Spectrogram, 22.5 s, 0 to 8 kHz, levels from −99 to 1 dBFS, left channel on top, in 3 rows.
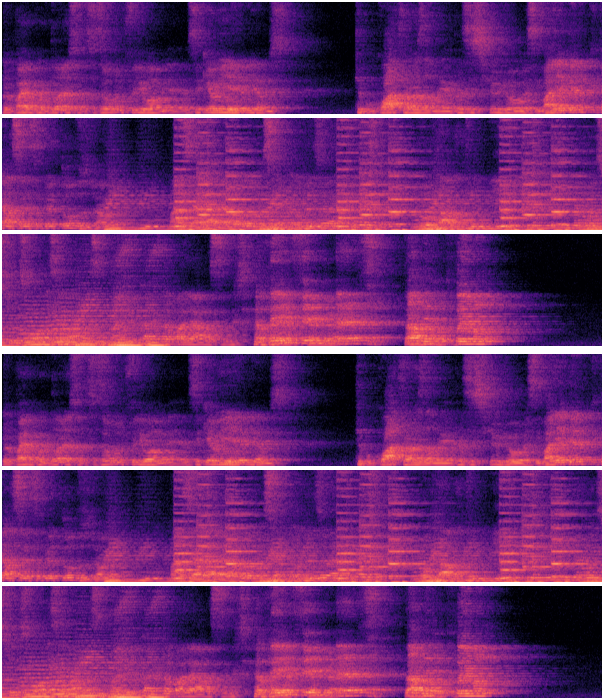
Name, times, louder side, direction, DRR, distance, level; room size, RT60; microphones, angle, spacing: voice 1, 0.0-3.5 4.4-9.0 9.6-12.3 12.7-19.2 20.0-20.5, right 1 dB, 60° left, -13 dB, 0.8 m, -31 dB
sound 1, 8.8-17.0, equal, 5° right, 0.3 m, -28 dB
voice 2, 18.3-19.7 20.0-21.0, equal, 75° left, -10 dB, 1.2 m, -28 dB
2.8 x 2.1 x 2.8 m, 1.2 s
head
